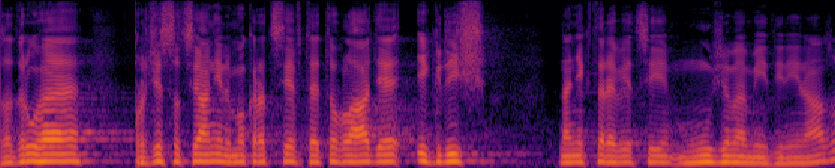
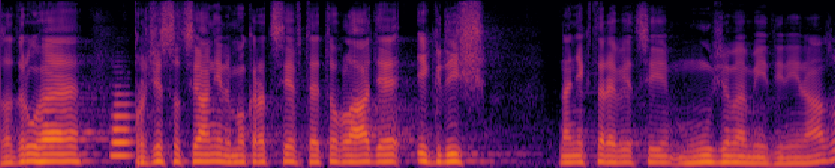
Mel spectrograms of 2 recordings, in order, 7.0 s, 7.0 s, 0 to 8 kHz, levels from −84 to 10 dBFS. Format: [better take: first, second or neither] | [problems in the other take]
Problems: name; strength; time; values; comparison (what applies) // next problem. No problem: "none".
first | background sound (Brass instrument); 5 dB below the speech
